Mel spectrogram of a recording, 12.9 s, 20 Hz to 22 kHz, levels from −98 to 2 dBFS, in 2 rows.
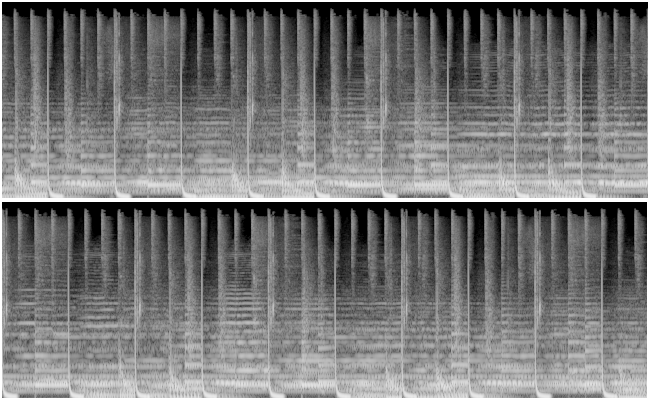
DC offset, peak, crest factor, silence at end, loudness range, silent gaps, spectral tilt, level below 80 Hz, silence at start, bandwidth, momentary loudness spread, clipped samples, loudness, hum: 0.2%; 0 dBFS; 12 dB; 0 s; 1 LU; none; -6 dB/octave; -18 dBFS; 0 s; 19.5 kHz; 2 LU; under 0.1%; -14 LUFS; none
